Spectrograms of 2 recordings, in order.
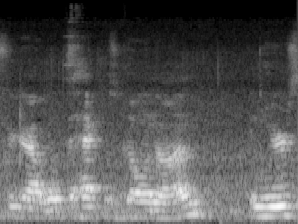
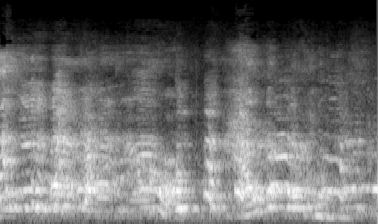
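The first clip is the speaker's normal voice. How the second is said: very high, slow, laughing through the words; laughing disbelief; 11 semitones higher, much slower than usual. Retold or imitated. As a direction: laugh it off, stunned. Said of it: "And I'm like".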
